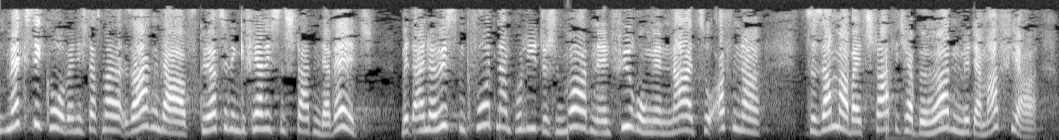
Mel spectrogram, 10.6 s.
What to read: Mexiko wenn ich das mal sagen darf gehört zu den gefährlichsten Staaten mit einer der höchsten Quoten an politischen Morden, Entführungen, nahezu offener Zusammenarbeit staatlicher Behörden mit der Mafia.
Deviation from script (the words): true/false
true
